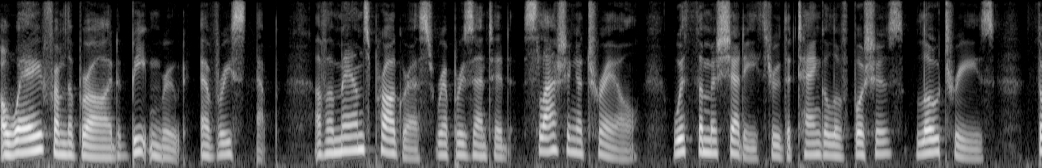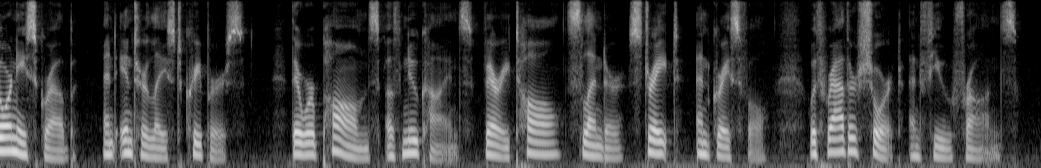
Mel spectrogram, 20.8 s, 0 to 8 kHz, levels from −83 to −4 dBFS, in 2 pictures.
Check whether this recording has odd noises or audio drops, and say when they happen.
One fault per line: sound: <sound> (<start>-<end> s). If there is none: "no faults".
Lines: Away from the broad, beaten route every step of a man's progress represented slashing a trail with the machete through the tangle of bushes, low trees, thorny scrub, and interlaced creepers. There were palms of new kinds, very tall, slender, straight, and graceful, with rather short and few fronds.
sound: dropout (2.5-2.6 s)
